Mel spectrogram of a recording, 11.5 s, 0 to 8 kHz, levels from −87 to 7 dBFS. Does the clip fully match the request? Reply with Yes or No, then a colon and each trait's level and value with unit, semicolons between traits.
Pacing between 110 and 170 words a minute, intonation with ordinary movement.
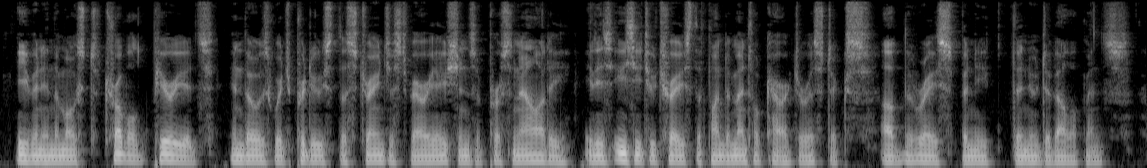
No: average, 155 wpm; narrow, 1.6 semitones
